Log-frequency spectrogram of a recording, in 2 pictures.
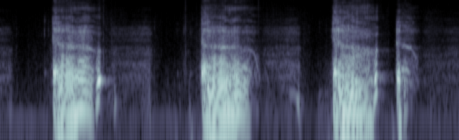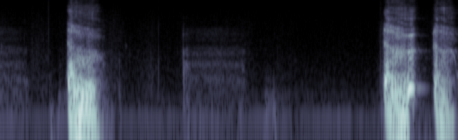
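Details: About six harsh, honking coughs, single or paired, separated by quiet pauses; a barking cough occurring on and off all day.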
